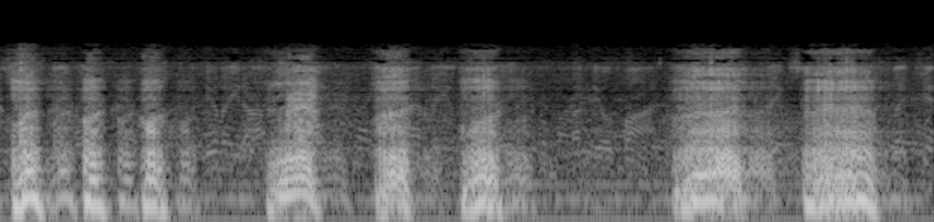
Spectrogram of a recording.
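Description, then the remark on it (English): A man's voice, with a little echo added, imitates the grunting of a wild lion: a rapid series of short, deep, breathy huffs, then several longer, louder rasping grunts spaced apart. “Yeah, I I was uh, in East Africa, and the first lion I came across was just grunting. He goes.”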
